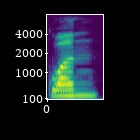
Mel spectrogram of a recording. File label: "guan1", Taiwanese syllable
